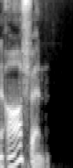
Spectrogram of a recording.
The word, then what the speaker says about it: often: It's just like when people pronounce the T in often. – Often.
